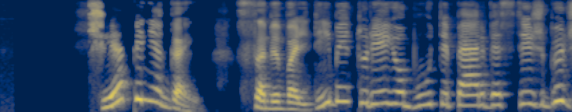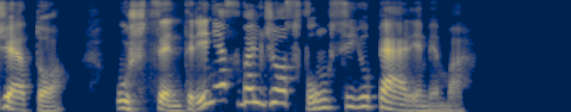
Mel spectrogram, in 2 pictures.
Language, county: Lithuanian, Kaunas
